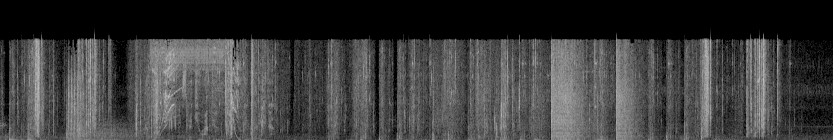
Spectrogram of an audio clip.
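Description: Footsteps tread quickly across a hard floor.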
